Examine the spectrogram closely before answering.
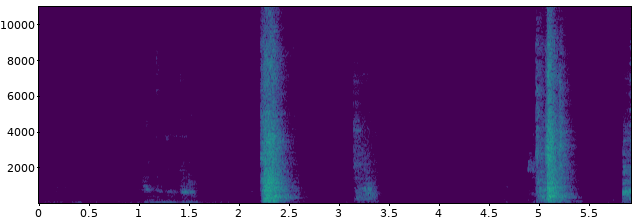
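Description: Metal pots and utensils clatter in short bursts.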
